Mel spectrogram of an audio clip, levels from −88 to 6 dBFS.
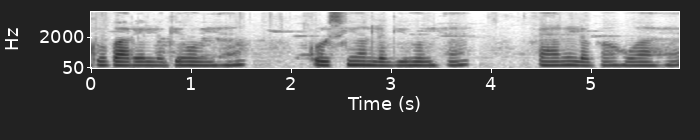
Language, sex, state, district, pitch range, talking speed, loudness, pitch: Hindi, female, Chandigarh, Chandigarh, 185-200 Hz, 120 wpm, -20 LUFS, 190 Hz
